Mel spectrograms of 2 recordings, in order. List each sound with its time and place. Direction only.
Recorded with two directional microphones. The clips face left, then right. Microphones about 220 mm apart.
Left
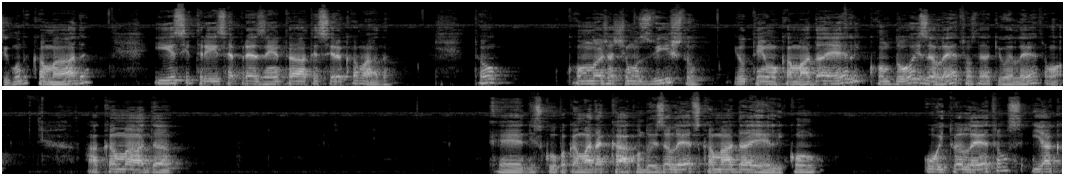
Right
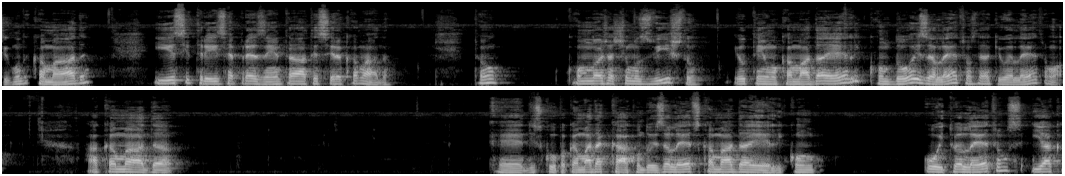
0.0 s speech: 40° right (ahead or behind)
4.3 s a sound: 40° right (ahead or behind)
5.6 s speech: 35° right (ahead or behind)
15.4 s speech: 40° right (ahead or behind)
19.8 s speech: 40° right (ahead or behind)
